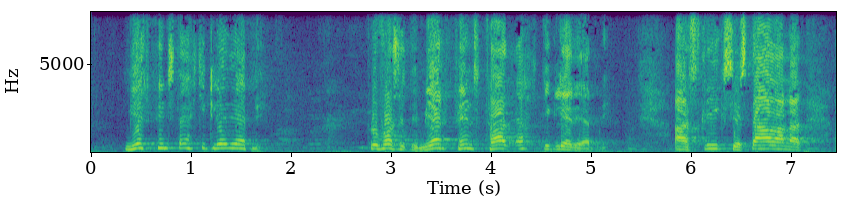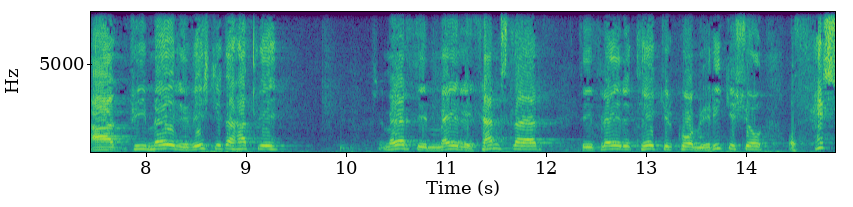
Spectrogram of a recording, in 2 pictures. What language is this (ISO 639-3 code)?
isl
